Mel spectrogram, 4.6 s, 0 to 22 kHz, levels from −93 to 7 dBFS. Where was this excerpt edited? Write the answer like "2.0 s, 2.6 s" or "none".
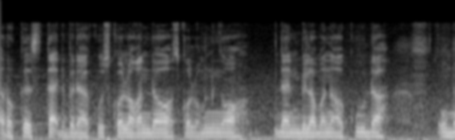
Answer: none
